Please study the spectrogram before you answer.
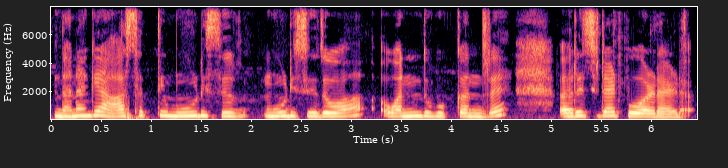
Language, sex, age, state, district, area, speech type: Kannada, female, 30-45, Karnataka, Davanagere, rural, spontaneous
